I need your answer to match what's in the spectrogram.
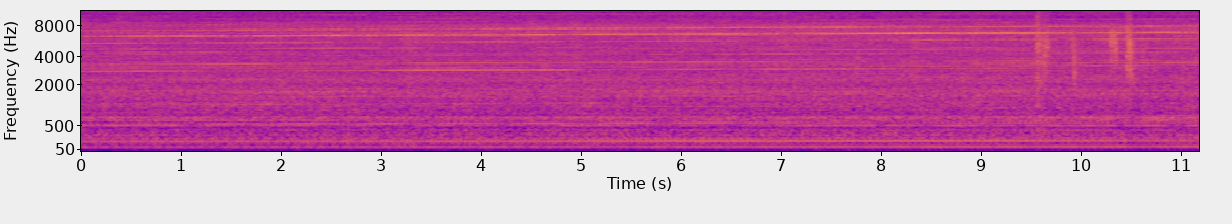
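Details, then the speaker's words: Siemens IQ300 WD14H320GB/02 washer dryer (7kg wash, 1400rpm max, sold as noisy when spinning), Cottons 90ºC intermediate spin at 1,000 RPM: even steady hum and low drone, no rumble or grinding; drum spins smoothly. "So at 1,000. So 1,000 RPM for all the intermediate spins. Very smooth spinning that is though."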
